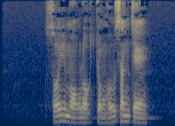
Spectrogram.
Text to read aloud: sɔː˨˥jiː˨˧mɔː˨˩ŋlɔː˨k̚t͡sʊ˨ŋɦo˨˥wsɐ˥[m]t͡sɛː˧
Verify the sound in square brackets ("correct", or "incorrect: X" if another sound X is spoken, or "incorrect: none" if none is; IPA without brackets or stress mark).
incorrect: n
